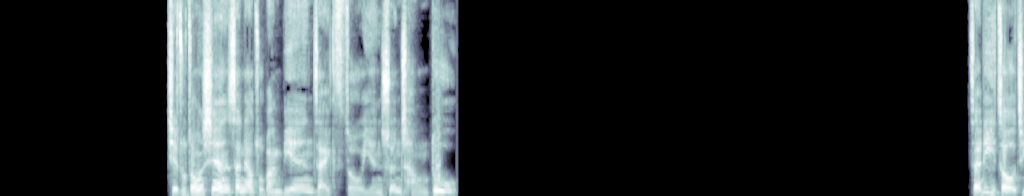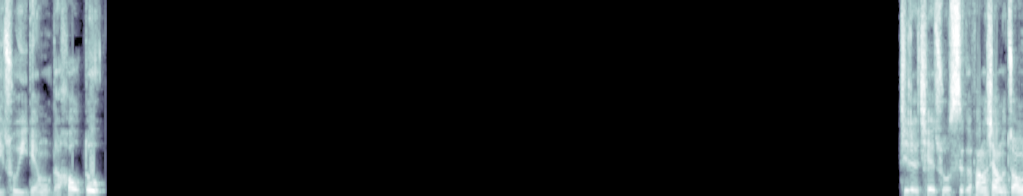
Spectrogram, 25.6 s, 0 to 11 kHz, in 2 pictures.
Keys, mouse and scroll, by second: 0.3 click, 0.6 click, 1.3 x, 2.1 shift+click, 2.7 click, 3.6 click, 6.8 shift+click, 8.0 click, 10.0 middle click, 10.2 a, 10.6 middle click, 11.3 e, 11.8 z, 12.0 z, 13.4 click, 14.2-16.2 middle drag, 17.0 middle click, 17.6 KP_7, 18.5 shift+middle click, 23.2 ctrl+r, 24.2 click, 25.1 ctrl+r.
